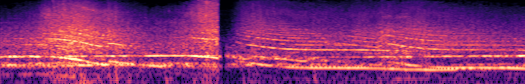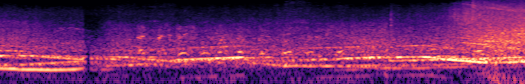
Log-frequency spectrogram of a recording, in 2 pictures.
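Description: Racing car engines whine at high revs, rising and falling in pitch as gears change.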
